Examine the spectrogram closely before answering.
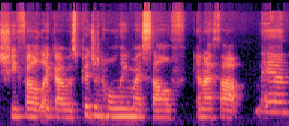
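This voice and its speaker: Speaking with a Spanish accent, a woman talks at a moderate pace in a fairly high pitch. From Dominican Republic, raised in Brooklyn. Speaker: school psychologist. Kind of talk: interview.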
